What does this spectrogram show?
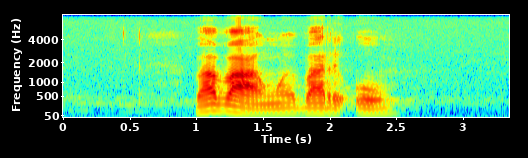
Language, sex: Northern Sotho, male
